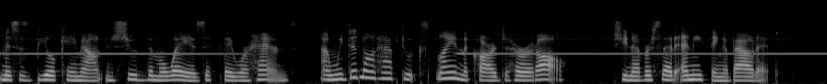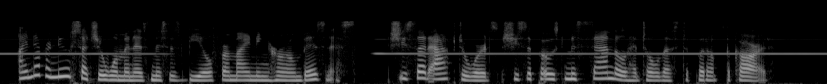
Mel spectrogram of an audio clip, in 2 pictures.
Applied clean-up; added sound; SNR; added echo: none; Wind instrument, woodwind instrument; 14 dB; none.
